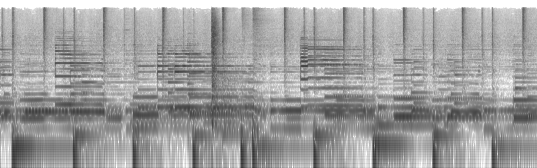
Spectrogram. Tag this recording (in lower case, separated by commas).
music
